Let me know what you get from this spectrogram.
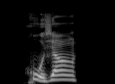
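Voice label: "hu4 xiang1", Chinese; HSK; HSK4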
